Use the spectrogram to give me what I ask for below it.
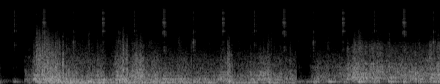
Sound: bombs blaring

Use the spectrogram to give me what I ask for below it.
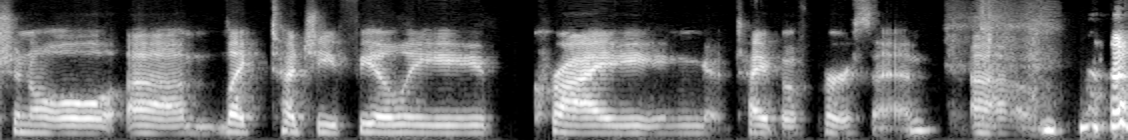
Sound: laughing

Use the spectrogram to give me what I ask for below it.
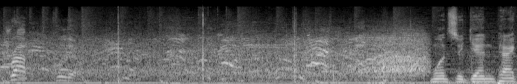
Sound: crowd noise

